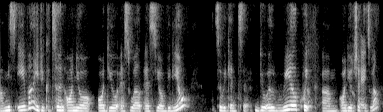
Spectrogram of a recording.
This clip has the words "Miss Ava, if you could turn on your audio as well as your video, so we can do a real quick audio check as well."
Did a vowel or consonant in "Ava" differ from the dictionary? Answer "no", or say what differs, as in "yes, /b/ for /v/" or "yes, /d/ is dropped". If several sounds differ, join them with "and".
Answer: no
